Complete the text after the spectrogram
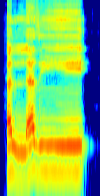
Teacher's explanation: زال کو باریک پڑھیں گے ، یا ساکن سے پہلے زیر ہے لہذا مدہ ہوگا، ایک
